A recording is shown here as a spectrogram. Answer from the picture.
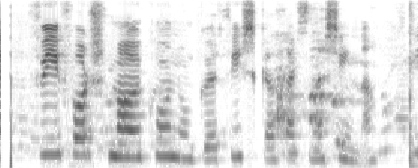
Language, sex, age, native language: Icelandic, female, 12, Icelandic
